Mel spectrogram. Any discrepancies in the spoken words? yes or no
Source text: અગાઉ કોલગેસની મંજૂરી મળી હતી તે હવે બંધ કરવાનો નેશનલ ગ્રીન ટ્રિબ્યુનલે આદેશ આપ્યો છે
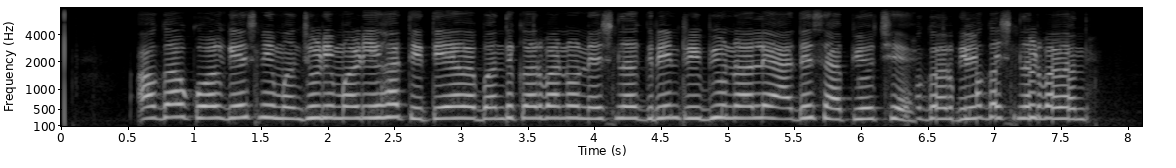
yes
